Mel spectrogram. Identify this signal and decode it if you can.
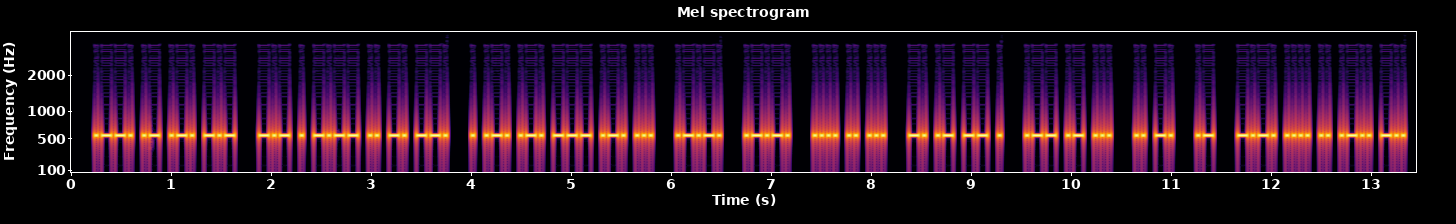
Morse code, heard as a keyed tone, about 36 wpm, 550 Hz. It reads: PARK KEYING ERRORS <AR> <AR> HIS NAME WAS IN A CHILD
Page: News Headlines in Morse Code at 35 WPM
